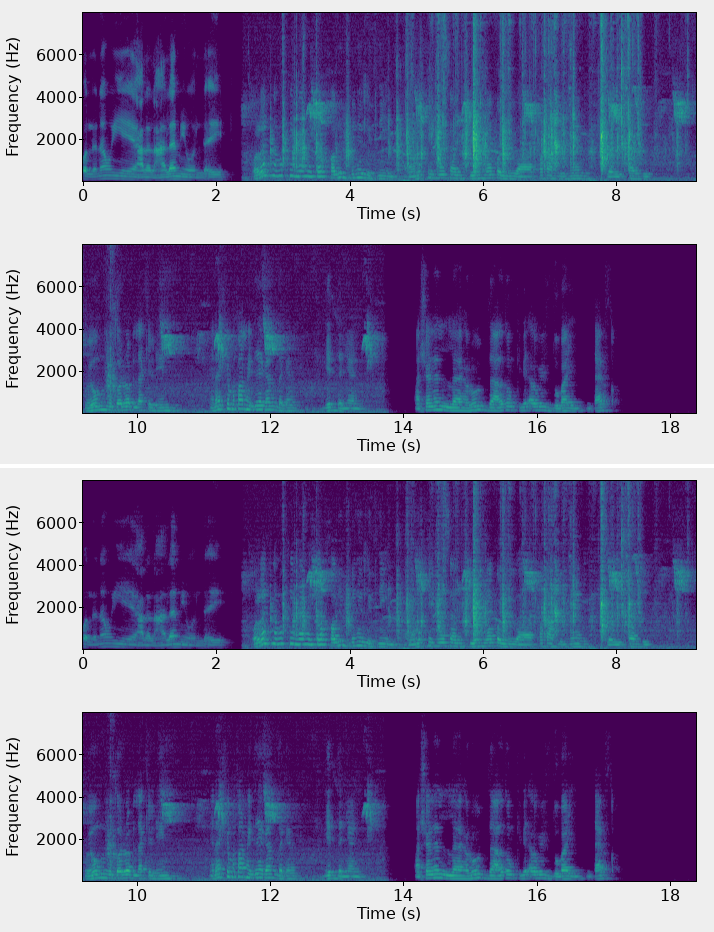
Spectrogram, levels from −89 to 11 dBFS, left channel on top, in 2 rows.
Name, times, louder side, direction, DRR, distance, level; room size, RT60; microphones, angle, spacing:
voice 1, 0.0-2.1, left 7 dB, 85° left, 0.5 m, -39 dB
sound 1, 2.4-13.7, left 2 dB, 55° left, 1.7 m, -44 dB
voice 2, 2.5-8.5 9.2-10.7 11.1-12.5 12.8-13.4 14.2-17.1, right 1 dB, 5° left, 1.1 m, -37 dB
sound 2, 2.8-9.1 9.5-9.7, left 6 dB, 30° left, 0.5 m, -31 dB
8.9 x 4.3 x 2.6 m
head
